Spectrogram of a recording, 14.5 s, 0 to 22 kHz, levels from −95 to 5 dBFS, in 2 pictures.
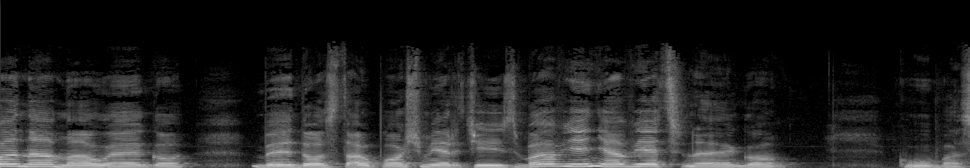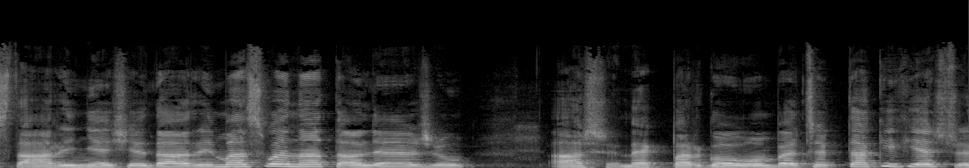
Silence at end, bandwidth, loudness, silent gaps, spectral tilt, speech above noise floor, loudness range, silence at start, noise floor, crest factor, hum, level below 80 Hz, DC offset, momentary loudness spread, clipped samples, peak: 0 s; 16 kHz; -27 LUFS; none; -5 dB/octave; 36 dB; 3 LU; 0 s; -62 dBFS; 16 dB; none; -86 dBFS; under 0.1%; 7 LU; under 0.1%; -12 dBFS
